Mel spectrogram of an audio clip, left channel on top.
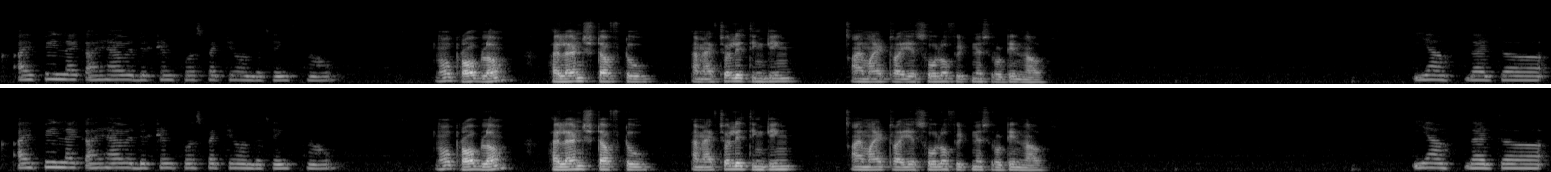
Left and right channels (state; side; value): normal; both; correlation 0.88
